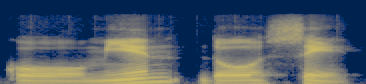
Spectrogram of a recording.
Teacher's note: Tiene, ahí veremos 4 sílabas. La mayor fuerza está en la tercera sílaba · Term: esdrújula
